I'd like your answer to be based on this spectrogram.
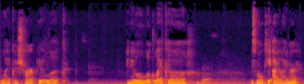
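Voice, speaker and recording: A woman's voice: medium pitch, mellow, poor audio. Brazilian woman explaining a makeup routine. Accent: Brazilian Portuguese. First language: Portuguese. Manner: step-by-step explaining, frequent "like" fillers. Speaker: makeup vlogger. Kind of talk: makeup tutorial talk.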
